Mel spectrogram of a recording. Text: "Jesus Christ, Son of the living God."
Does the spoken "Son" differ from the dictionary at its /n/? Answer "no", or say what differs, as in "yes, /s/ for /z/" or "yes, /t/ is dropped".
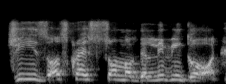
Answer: no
